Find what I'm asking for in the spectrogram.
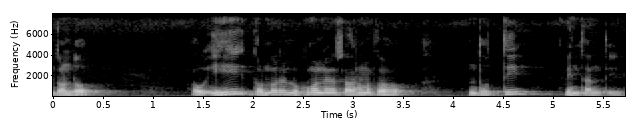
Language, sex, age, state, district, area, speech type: Odia, male, 45-60, Odisha, Boudh, rural, spontaneous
